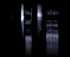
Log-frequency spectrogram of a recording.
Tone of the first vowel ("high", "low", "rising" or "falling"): low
